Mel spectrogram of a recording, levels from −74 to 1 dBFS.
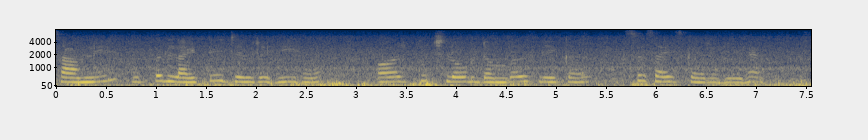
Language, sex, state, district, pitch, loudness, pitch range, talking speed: Hindi, female, Punjab, Pathankot, 235 Hz, -17 LUFS, 230-250 Hz, 120 wpm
